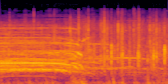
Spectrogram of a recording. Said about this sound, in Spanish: El aplauso de sus adherentes, quienes le estaban esperando, se ha excusado, no alcanza a hablar con la gente que lo estuvo esperando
